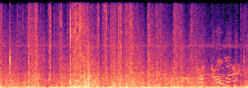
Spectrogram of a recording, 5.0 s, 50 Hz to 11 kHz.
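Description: Gunfire during a shootout with police in Red Dead Redemption 2, with scattered shots and bursts under game ambience and occasional talk.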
